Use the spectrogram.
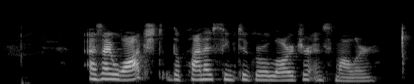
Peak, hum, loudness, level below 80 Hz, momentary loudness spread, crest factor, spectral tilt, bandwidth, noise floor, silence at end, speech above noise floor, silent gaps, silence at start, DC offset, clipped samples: -8 dBFS; none; -27 LUFS; -74 dBFS; 14 LU; 22 dB; -3.5 dB/octave; 7.4 kHz; -62 dBFS; 0.05 s; 35 dB; 3.93-4.01 s; 0.85 s; under 0.1%; under 0.1%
